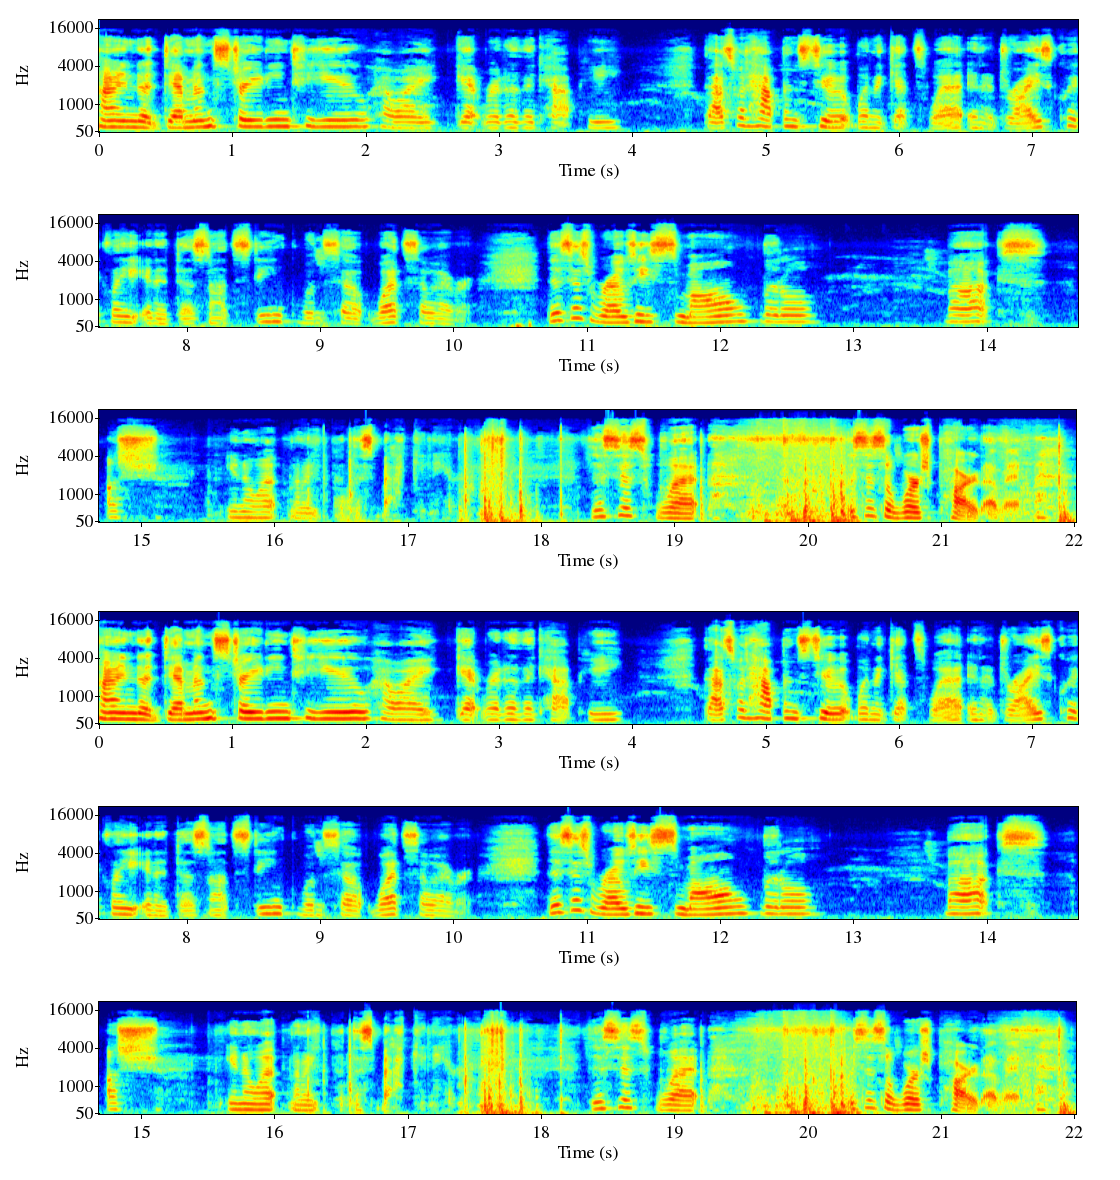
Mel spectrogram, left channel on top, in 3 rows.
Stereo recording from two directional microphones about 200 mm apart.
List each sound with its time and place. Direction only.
0.0 s a woman's voice: 30° right (ahead or behind)
2.0 s a woman's voice: 50° right (ahead or behind)
3.8 s a sound: 55° right (ahead or behind)
4.4 s a woman's voice: 30° right (ahead or behind)
13.7 s speech: 25° right (ahead or behind)
15.6 s a woman's voice: 50° right (ahead or behind)
18.3 s speech: 10° left (ahead or behind)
